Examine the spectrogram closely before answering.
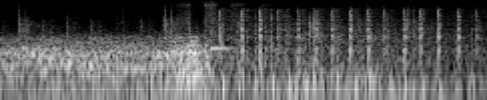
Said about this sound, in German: Feuergefechte. Freitagnacht in der Türkei.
